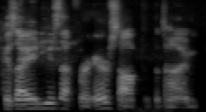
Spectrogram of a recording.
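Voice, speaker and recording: A man's voice: mid-range voice, brisk, poor audio. A young man casually telling a long story with many fillers on a podcast. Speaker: podcast co-host.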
